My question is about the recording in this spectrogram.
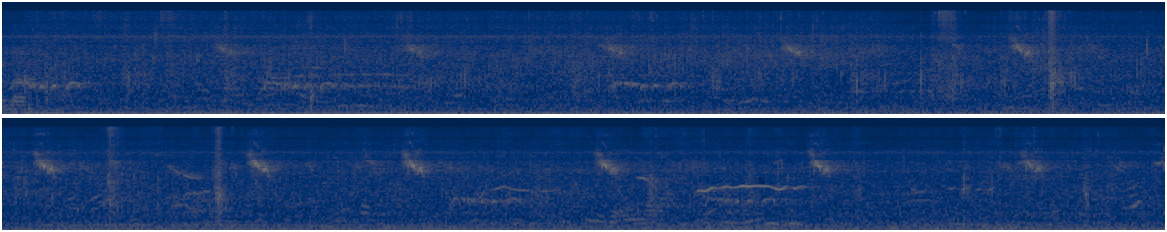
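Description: A bird giving a short, high, falling chirp about every second and a half, over a steady low hum, with a few lower calls or distant voices in between.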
